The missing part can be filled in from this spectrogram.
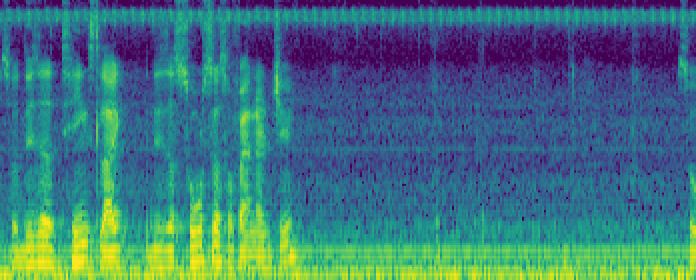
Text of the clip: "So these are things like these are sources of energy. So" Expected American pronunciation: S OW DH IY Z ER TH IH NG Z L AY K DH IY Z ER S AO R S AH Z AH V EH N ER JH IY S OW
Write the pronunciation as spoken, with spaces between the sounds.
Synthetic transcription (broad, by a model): S OW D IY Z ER T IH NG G L AY K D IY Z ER S AO R S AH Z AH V EH N ER JH IY S OW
